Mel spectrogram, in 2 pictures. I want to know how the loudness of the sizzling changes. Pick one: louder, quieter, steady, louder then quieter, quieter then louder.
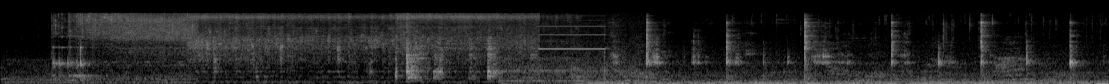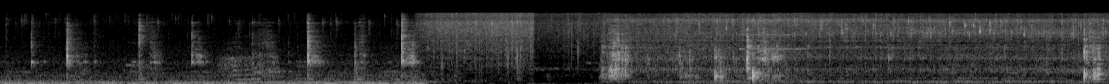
louder.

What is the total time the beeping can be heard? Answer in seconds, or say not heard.
2 s.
